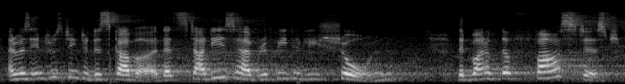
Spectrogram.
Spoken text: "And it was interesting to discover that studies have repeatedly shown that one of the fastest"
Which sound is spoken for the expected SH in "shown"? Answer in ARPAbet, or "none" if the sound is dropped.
SH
